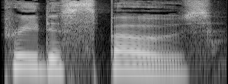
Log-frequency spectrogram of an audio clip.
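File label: "predispose", English, British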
